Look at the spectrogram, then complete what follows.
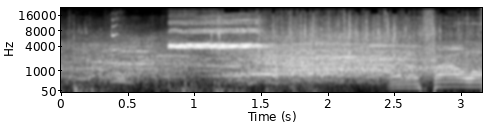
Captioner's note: crowd cheers; whistle blows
